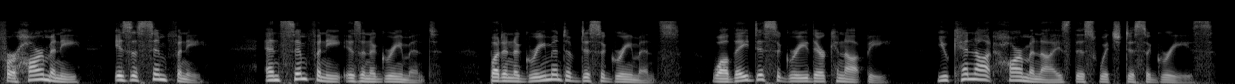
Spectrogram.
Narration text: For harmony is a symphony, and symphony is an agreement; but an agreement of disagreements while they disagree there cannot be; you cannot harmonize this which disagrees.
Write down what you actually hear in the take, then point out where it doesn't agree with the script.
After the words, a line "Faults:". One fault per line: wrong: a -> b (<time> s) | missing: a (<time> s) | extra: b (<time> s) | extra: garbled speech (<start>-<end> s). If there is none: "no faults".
For harmony is a symphony, and symphony is an agreement; but an agreement of disagreements while they disagree there cannot be; you cannot harmonize this which disagrees.
Faults:
no faults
